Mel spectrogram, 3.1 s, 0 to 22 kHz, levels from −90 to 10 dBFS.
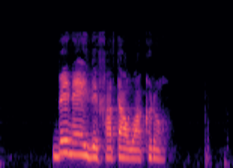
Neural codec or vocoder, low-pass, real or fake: none; 10.8 kHz; real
